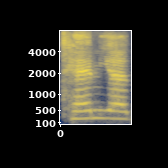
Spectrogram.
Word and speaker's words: Tanja: It's Tanya. The J is silent.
